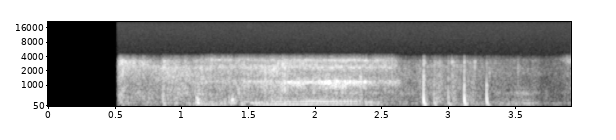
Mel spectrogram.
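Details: Sleeping male, described as tired after a long day, snoring while a bystander talks. One long, rough, rattling breath followed by a few short snorting bursts; snoring.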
